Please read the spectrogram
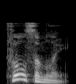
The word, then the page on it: fulsomely: British English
